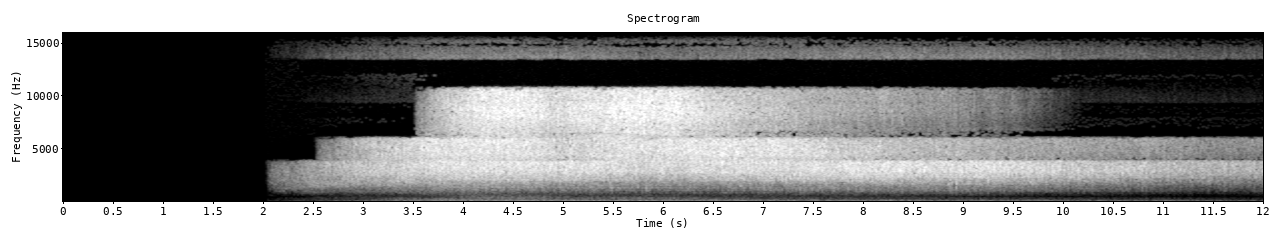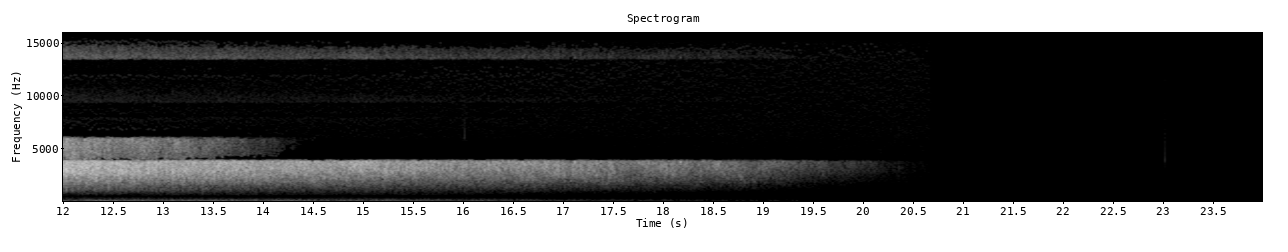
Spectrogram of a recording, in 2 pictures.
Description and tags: SHORT-SIZZLE-FRY-PAN
08.02.16: A waveform made of three sizzling pans.
bacon, cook, eggs, frying, heat, meat, pan-fried, sizzle, sizzling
